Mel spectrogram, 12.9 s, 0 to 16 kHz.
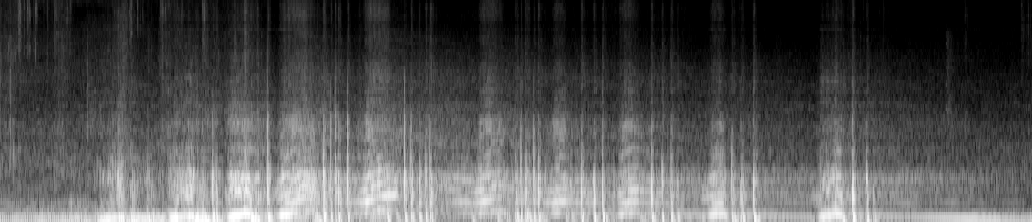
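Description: A 2017 Audi S4 B9 saloon with the 3.0 TFSI, Quattro and Tiptronic, revs repeatedly in sport mode with its exhaust valves open, giving a series of loud, close throttle blips with crackles between them and a final falling idle.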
